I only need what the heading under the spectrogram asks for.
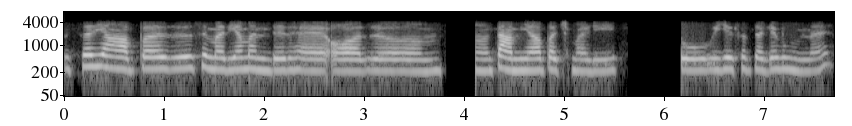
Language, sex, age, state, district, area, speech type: Hindi, female, 18-30, Madhya Pradesh, Chhindwara, urban, conversation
